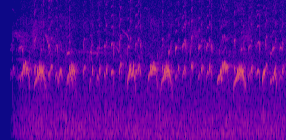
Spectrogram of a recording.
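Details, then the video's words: European bee-eaters in Kruger National Park give liquid, rolling 'prruip' notes in quick succession, several each second, with overlapping voices suggesting more than one bird; a faint hiss underneath. "European Bee-eater call / sound"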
